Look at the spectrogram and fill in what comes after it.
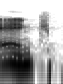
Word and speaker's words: Ankh: The Ankh, pronounced like dank without the D, is an ancient Egyptian hieroglyphic ideograph with the meaning life.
